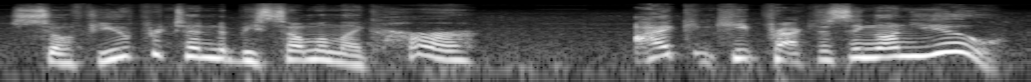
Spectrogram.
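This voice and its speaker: A woman's voice: fairly high pitch, very animated, brisk, slight background noise. A woman voicing an earnest, easily flustered young dog-eared general in a video game. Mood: earnest, hopeful. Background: music.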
